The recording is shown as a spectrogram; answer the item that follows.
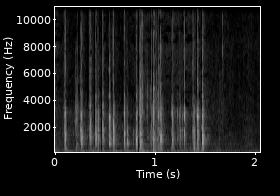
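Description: Typing on a computer keyboard: a quick run of keystrokes that stops about one and a half seconds in.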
